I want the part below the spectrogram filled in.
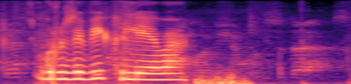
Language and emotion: Russian, neutral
